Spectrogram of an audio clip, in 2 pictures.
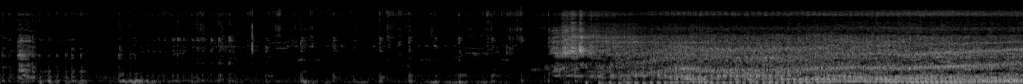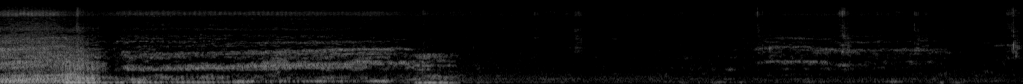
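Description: A motorcycle engine running close by. It comes in loud about six seconds in, drops to a lower level after about five seconds, and stops at about fifteen seconds.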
